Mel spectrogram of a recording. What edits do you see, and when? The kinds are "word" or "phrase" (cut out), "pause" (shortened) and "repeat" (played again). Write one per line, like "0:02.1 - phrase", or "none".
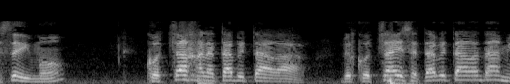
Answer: none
